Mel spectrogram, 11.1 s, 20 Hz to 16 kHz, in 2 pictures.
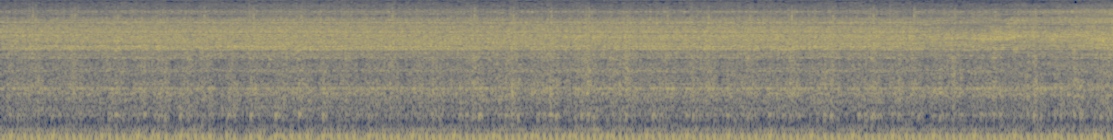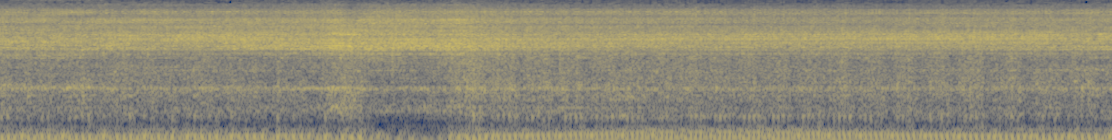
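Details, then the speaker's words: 1950s Dodge Meadowbrook six-volt car, engine still cold with strong fuel smell: deep loud idle that lopes and stumbles with a brief dip and much shaking; rough idle, cause unclear. "Doesn't sound too happy though, does it?"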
